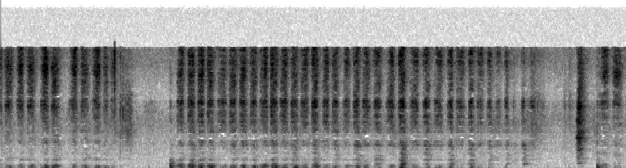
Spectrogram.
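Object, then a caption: Wooden colored pencil on a paper sheet. A wooden colored pencil rubs back and forth across a flat white paper sheet printed with a mandala, lying on a table and held still by the fingertips of the other hand, to fill in color. Quiet, dry scratchy strokes repeat in a steady rhythm, with a brief lull before the rubbing resumes.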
